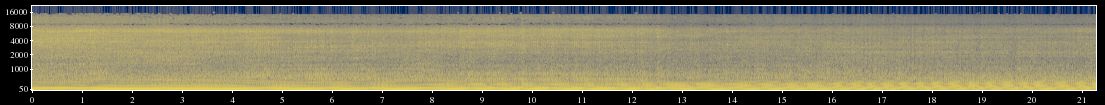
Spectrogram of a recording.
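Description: Kawasaki Z1000's inline-four engine idling steadily through an Akrapovič carbon slip-on silencer, the pitch holding even without any revving.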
